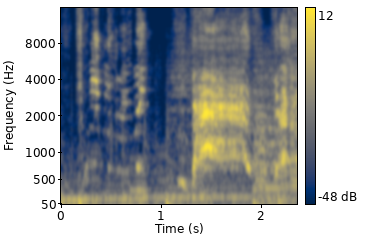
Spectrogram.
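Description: Background music with a steady beat, and, a little over a second in, a person's loud, shrill scream lasting about half a second.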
